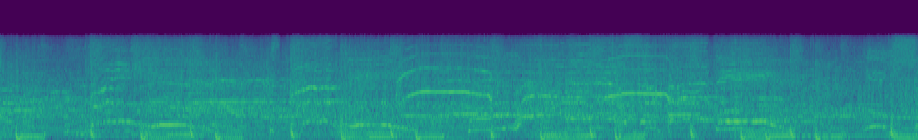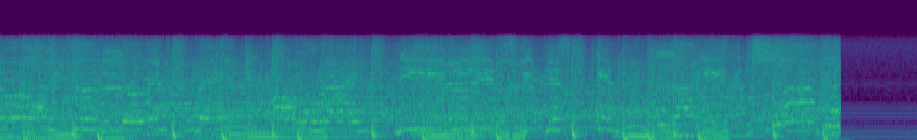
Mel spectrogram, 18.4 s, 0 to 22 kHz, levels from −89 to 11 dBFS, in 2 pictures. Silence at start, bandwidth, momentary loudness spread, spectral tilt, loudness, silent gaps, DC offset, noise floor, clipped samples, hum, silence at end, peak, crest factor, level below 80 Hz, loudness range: 0 s; 8 kHz; 5 LU; -4.5 dB/octave; -21 LUFS; none; under 0.1%; -56 dBFS; under 0.1%; none; 0.8 s; -8 dBFS; 14 dB; -34 dBFS; 3 LU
